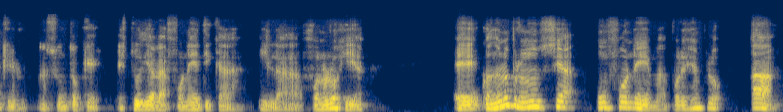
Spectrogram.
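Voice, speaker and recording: A male teacher lectures his students in a classroom. His pitch sits mid-range for a man, and he works through each point slowly, often stopping on "eh" and repeating a word before going on. The recording is dull and lo-fi. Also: gravelly, darkish tone. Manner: unhurried explaining, with frequent "eh" and restarted words.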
